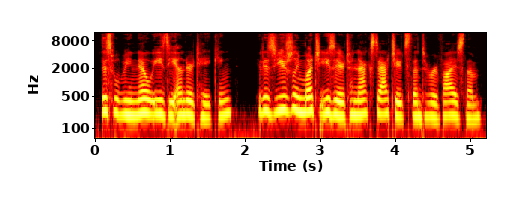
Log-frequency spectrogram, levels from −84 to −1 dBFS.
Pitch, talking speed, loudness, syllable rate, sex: 200 Hz, 205 wpm, -19 LUFS, 6.4 syllables/s, female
